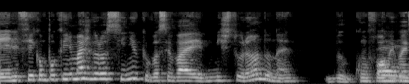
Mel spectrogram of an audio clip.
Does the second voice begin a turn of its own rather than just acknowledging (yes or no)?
no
